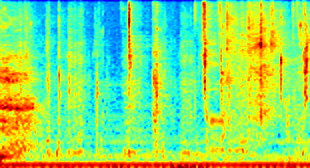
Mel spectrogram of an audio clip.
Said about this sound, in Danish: Men jo, den, den, den, den knaser helt vildt meget. Som at spise sand.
